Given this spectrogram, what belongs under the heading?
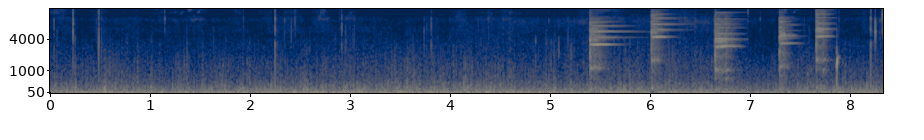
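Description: Copper being hammered on an anvil in the video game Vintage Story: a few sharp metallic clinks late in the clip, irregularly spaced, over a steady low wind-like ambient rumble.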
